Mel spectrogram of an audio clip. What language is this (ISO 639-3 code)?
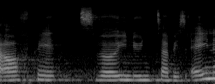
gsw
